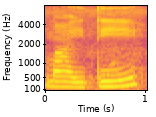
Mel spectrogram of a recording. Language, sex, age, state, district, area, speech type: Goan Konkani, female, 30-45, Goa, Murmgao, rural, read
